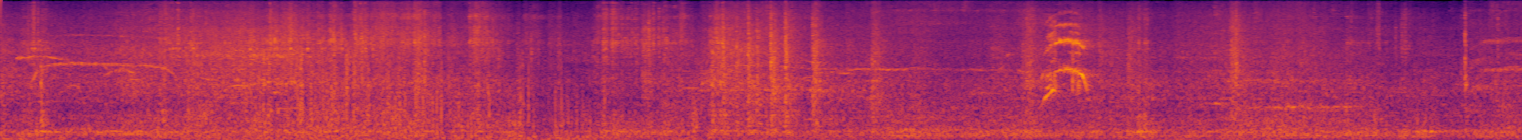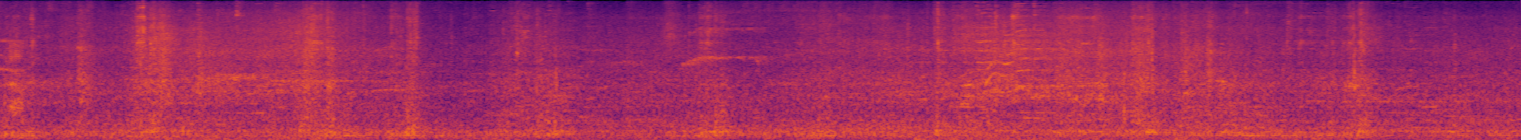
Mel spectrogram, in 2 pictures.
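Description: Mack Rides wild mouse coaster car running along its steel track: a continuous loud rumble and clatter from the wheels on the rails.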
